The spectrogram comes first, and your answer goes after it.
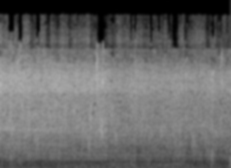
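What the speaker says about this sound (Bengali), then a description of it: "তাই প্রথমে চিংড়ি মাছগুলো ভেজে নেব।" Prawns fry in hot oil in a pan, a steady broad sizzle with faint crackles and spits running at a constant level throughout.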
